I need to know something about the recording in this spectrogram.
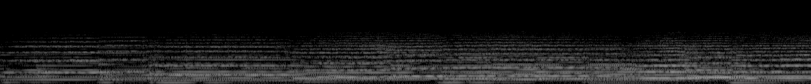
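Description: Orchestral music led by violins, with sustained melody notes over separate low bass notes that come and go.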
